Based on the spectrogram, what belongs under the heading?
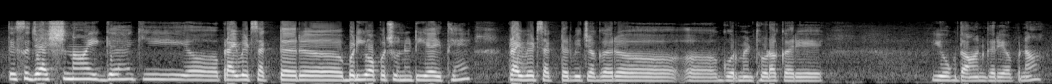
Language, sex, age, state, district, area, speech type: Dogri, female, 30-45, Jammu and Kashmir, Udhampur, urban, spontaneous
